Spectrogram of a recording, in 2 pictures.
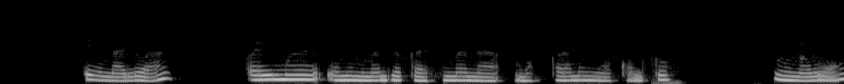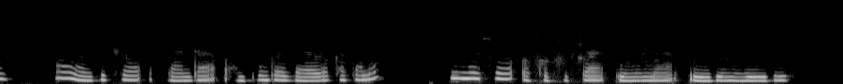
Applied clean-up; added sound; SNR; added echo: neural mask model DeepFilterNet 3.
